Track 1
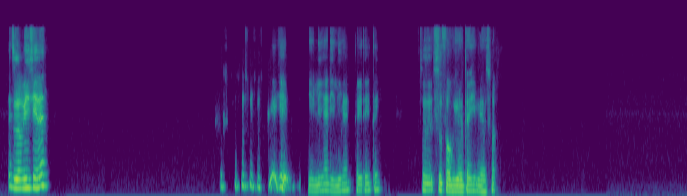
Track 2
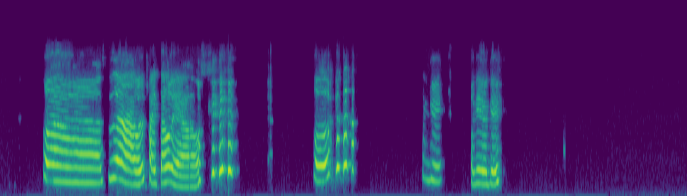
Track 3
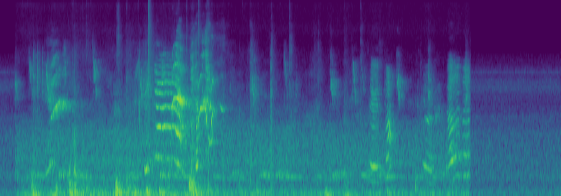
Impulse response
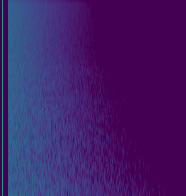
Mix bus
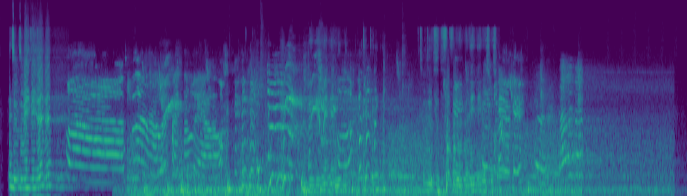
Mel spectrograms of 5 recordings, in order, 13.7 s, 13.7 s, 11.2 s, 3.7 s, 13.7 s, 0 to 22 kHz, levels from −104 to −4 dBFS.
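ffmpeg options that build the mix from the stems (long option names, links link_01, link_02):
-filter_complex "[0:a]equalizer=frequency=4600:width=0.83:gain=-14.5,asplit=2[link_01][link_02];[link_02]highpass=frequency=720:poles=1,volume=26dB,asoftclip=type=tanh:threshold=-12dB[link_03];[link_01][link_03]amix=inputs=2:normalize=0,lowpass=frequency=7900:poles=1,volume=-6dB,aeval=exprs='val(0)*pow(10,-24*(0.5-0.5*cos(2*PI*3.7*n/s))/20)':channel_layout=same,volume=-3dB,asplit=3[link_04][link_05][link_06];[link_05]volume=-13.5dB[link_07];[link_06]volume=-5dB[link_08];[1:a]dynaudnorm=framelen=220:gausssize=11:maxgain=11.5dB,highpass=1500,acompressor=threshold=-23dB:ratio=6,adelay=450,volume=-6.5dB[link_09];[2:a]equalizer=frequency=150:width=1.1:gain=12.5,adelay=2250,volume=-5.5dB,asplit=2[link_10][link_11];[link_11]volume=-5dB[link_12];[3:a]atrim=start_sample=2205[link_13];[link_07][link_12]amix=inputs=2:normalize=0[link_14];[link_14][link_13]afir=irnorm=-1:irlink=0[link_15];[link_08]aecho=0:1:135:1[link_16];[link_04][link_09][link_10][link_15][link_16]amix=inputs=5:normalize=0,flanger=delay=5:depth=4.1:regen=-32:speed=0.4:shape=triangular,acompressor=threshold=-39dB:ratio=5"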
